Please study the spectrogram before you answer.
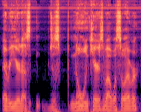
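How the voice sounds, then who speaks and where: A man's voice: fairly low pitch, fairly even intonation, brisk, no room sound, clean studio sound. A man chatting casually as a podcast panelist while running through a ranked list in an offhand, teasing way.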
